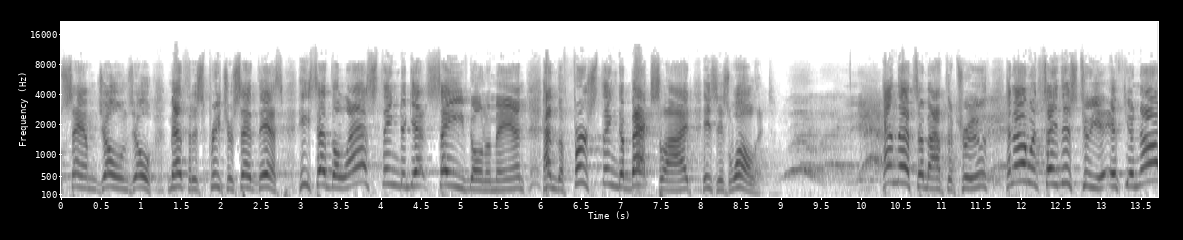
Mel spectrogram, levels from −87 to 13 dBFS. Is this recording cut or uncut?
uncut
